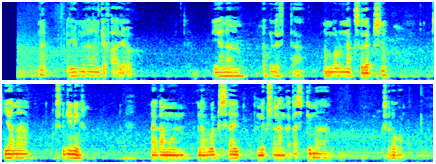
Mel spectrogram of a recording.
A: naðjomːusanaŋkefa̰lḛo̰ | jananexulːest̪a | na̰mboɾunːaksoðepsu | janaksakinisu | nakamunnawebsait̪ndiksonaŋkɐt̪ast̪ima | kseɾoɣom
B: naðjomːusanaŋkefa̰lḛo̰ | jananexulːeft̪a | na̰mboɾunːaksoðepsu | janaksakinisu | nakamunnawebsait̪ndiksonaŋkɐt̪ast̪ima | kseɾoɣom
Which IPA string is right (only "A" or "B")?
B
